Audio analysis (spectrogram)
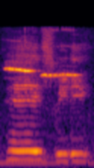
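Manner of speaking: high whistled hey sweetie imitation; chickadee call. Shown as a demonstration.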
